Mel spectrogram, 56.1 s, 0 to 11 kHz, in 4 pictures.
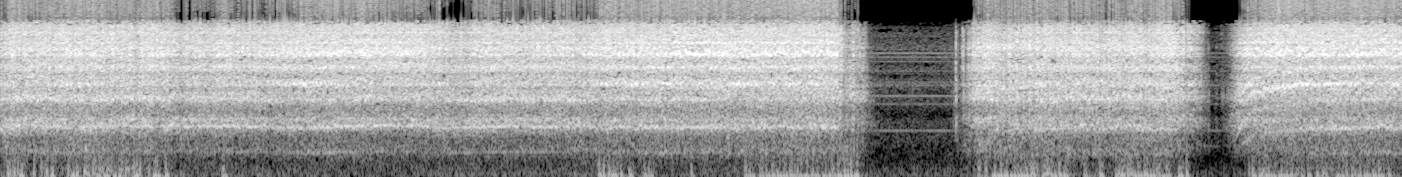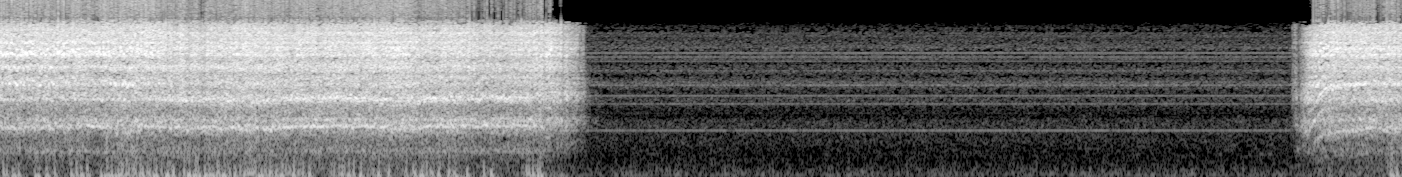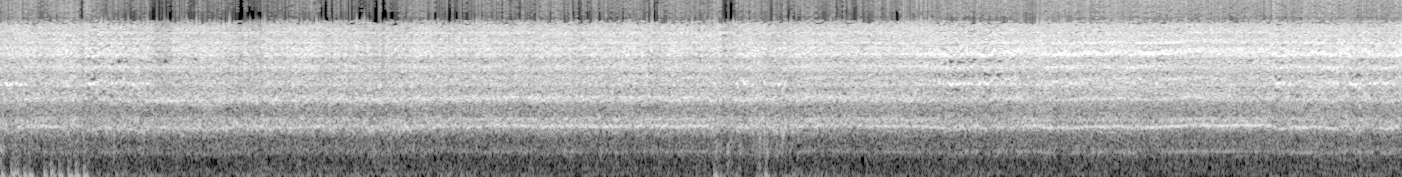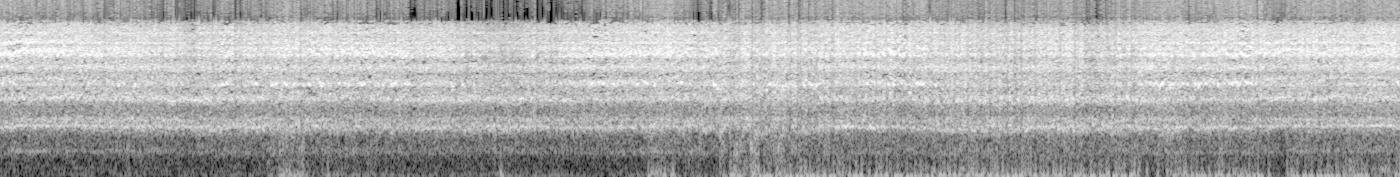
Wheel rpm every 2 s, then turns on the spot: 230, 220, 230, 210, 60, 170, 160, 220, 220, 180, 0, 0, 0, 80, 220, 220, 230, 230, 230, 220, 220, 230, 230, 220, 210, 220, 210, 220.
none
